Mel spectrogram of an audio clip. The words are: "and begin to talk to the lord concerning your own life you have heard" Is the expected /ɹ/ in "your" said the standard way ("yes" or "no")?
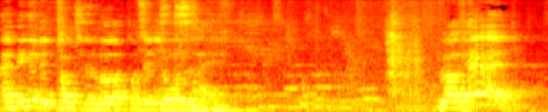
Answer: no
